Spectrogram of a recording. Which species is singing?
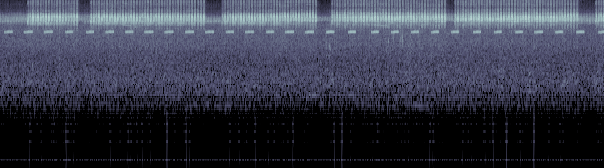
Natula averni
